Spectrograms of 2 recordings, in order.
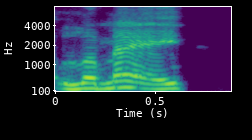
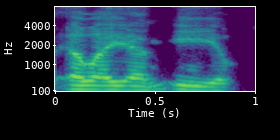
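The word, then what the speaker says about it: lamé: Well, LeMay is a cheap, shiny fabric. So, it's spelled LAME, like lame, but we said LeMay, LEMAY.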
